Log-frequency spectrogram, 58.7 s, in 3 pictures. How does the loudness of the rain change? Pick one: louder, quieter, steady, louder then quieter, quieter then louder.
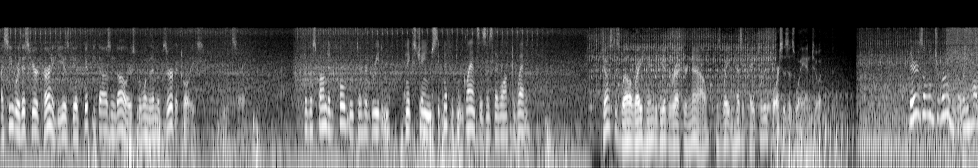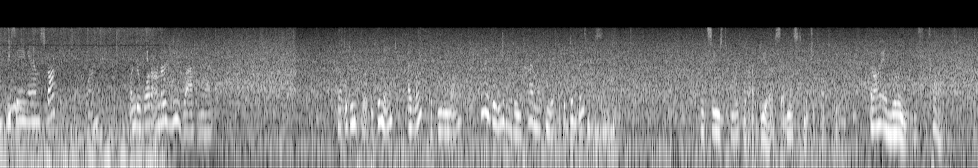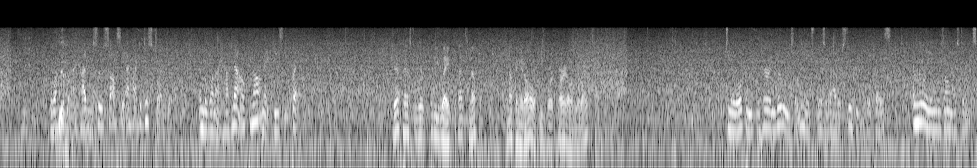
steady.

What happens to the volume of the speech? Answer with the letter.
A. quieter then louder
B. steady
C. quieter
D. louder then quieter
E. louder
B.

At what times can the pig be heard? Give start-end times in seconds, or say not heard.
39.5-41.1.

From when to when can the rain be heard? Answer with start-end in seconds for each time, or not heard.
18.9-58.6.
